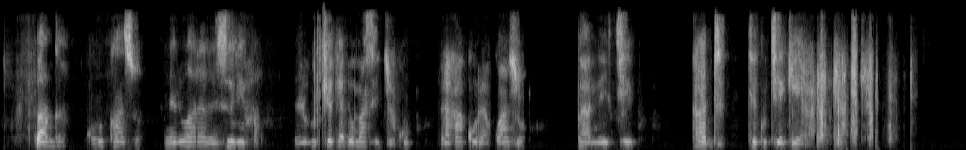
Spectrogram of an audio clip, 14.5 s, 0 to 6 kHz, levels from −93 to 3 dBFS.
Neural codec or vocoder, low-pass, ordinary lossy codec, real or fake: codec, 24 kHz, 3 kbps, HILCodec; 5.4 kHz; AAC, 32 kbps; fake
